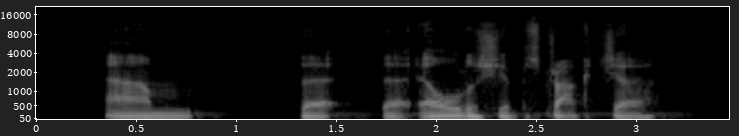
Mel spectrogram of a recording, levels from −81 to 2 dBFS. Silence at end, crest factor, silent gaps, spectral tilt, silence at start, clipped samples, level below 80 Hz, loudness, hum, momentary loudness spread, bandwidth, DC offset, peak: 0.35 s; 20 dB; 1.02-1.09 s; -5.5 dB/octave; 0.35 s; under 0.1%; -76 dBFS; -43 LUFS; none; 10 LU; 15 kHz; under 0.1%; -22 dBFS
